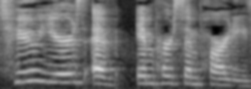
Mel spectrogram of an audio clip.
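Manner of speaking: normal talking voice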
